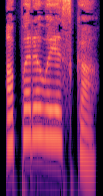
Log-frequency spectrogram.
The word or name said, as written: ಅಪರವಯಸ್ಕ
